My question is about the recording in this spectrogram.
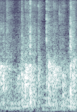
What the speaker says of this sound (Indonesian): Tepuk tangan malih kita.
